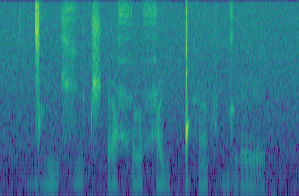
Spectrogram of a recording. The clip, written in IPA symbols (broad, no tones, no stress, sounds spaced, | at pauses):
ɡ͡ǀ ɨ nʲ x i t͡ʃʼ ɛ ħ y ħ i ǃʰ ɛ̃ f ɡ ɨ ɾ e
